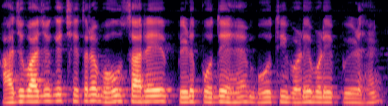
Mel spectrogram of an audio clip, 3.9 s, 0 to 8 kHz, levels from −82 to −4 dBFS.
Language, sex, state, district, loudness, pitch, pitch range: Hindi, male, Jharkhand, Deoghar, -20 LUFS, 145 Hz, 135-155 Hz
